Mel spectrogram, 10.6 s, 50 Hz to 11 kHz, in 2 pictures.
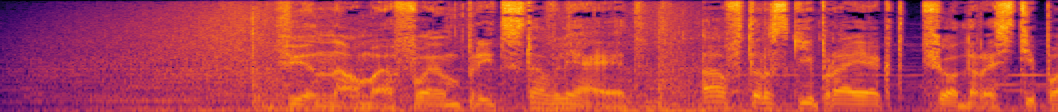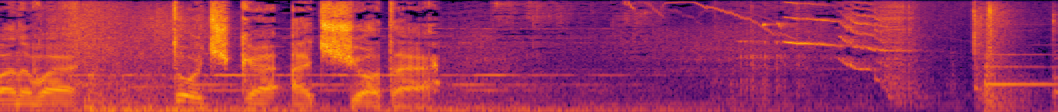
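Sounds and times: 
low rumbling background: 0:00.3 - 0:09.7
speech: 0:01.4 - 0:07.7
house door hinges squealing: 0:07.6 - 0:10.5.

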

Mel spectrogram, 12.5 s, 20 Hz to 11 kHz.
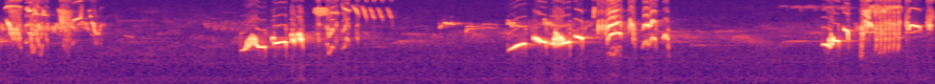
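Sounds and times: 
common blackbird Turdus merula song: 0:00.0 - 0:12.4.

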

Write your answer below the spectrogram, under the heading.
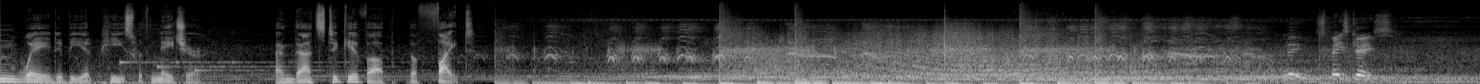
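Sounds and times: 
speech: 0:00.0 - 0:02.2, 0:02.8 - 0:05.6, 0:12.9 - 0:14.0
crows cawing on a runway while eating a dead seagull: 0:04.5 - 0:13.6
steady loud low rumble: 0:05.0 - 0:12.8.

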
